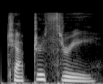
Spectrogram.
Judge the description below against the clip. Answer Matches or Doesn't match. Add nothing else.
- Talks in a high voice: Doesn't match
